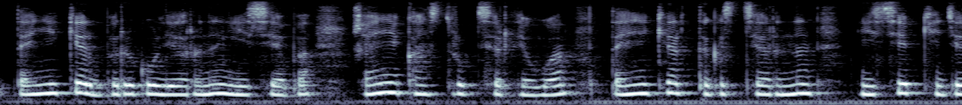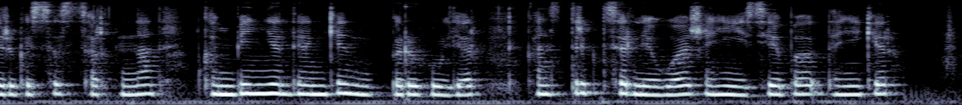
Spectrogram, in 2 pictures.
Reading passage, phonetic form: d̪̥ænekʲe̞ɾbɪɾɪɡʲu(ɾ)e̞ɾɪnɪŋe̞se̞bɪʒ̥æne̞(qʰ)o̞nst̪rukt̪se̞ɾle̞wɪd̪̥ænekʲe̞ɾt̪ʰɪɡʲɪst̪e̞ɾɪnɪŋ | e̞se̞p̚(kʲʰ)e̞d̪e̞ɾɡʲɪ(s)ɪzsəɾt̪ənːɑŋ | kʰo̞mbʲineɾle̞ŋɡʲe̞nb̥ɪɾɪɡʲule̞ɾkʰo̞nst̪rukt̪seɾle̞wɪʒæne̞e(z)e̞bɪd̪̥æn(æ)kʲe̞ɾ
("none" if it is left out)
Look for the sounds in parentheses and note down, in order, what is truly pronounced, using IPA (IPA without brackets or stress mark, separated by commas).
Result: l, kʰ, kʲʰ, s, s, e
